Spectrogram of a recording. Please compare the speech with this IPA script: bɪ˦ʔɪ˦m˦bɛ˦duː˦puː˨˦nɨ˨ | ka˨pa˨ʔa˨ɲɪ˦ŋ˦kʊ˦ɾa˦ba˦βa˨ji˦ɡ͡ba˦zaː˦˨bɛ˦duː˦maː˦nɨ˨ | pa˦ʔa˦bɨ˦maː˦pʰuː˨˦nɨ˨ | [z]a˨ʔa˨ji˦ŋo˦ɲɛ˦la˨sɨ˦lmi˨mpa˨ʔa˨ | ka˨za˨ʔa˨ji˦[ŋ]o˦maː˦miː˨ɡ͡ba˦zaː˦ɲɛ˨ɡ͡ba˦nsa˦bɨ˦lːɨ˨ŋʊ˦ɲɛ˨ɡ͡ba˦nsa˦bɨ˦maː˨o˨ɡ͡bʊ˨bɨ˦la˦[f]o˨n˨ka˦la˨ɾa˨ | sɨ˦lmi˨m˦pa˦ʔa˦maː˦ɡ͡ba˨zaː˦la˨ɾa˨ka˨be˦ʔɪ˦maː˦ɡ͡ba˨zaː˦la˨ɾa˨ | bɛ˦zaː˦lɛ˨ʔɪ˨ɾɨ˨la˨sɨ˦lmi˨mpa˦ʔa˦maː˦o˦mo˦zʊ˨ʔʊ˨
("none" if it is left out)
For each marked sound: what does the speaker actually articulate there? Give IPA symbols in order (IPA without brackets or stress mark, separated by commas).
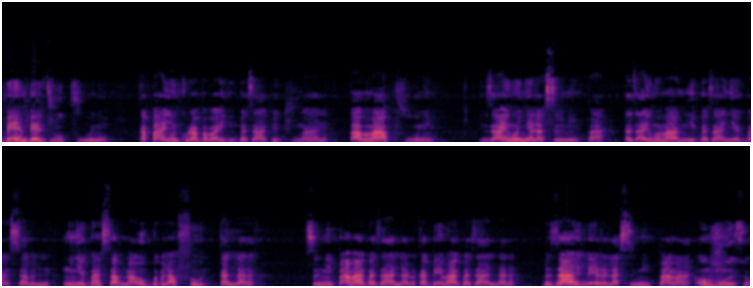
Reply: z, ŋ, f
